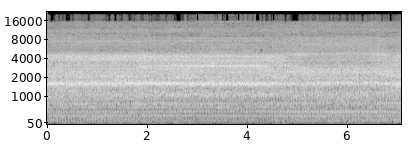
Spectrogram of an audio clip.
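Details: Rebuilt John Deere hydraulic pump on test bench, oil at 20 °C: 30 litres flow at 0 and at 200 bar with no loss, relief valve opens at 200; steady even whine and drive hum, no surging or rattle; healthy.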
